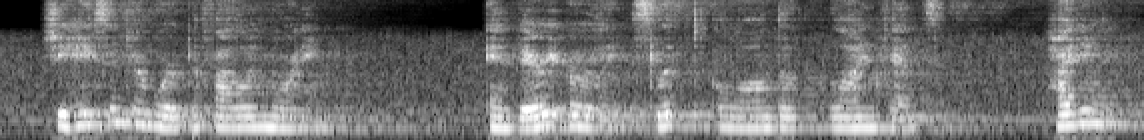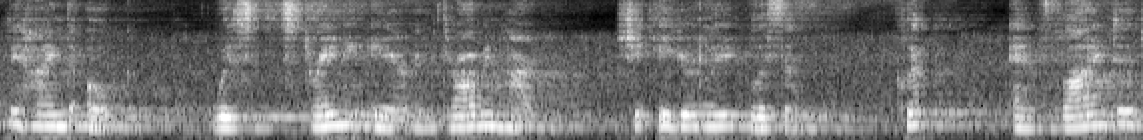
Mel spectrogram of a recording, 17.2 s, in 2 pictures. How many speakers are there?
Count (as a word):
one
